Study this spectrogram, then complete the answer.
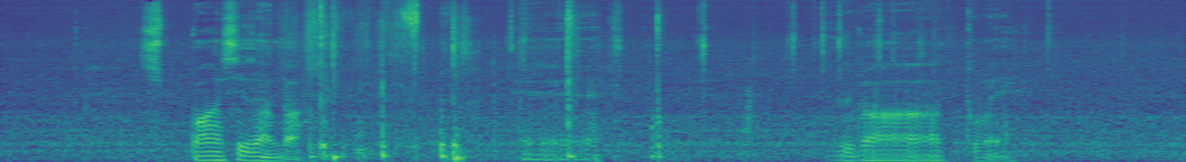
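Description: Magazine pages rustle and flap as they are turned.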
